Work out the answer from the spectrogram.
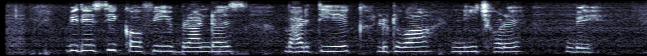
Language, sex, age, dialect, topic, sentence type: Magahi, female, 18-24, Northeastern/Surjapuri, agriculture, statement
